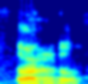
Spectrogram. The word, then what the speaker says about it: দ্বন্দ্ব: দ্বন্দ্ব। উজ্জ্বল, দেখেছো যুক্ত ব্যঞ্জনের সাথে ব ফলা যুক্ত হয়েছে, এখানে উচ্চারণ উজ্জ্বল।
